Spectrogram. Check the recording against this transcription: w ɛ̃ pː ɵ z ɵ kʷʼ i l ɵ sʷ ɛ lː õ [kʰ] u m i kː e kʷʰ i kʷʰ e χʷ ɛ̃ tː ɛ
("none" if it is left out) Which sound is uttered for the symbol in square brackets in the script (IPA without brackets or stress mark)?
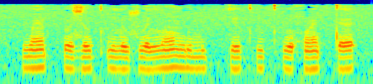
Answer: ŋ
